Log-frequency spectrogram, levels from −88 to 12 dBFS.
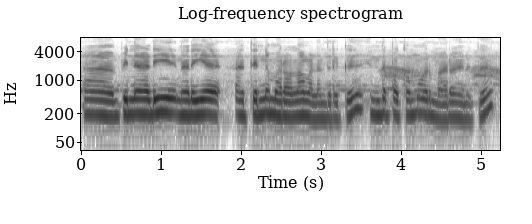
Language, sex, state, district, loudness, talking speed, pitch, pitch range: Tamil, female, Tamil Nadu, Kanyakumari, -15 LUFS, 135 wpm, 195 Hz, 180-200 Hz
